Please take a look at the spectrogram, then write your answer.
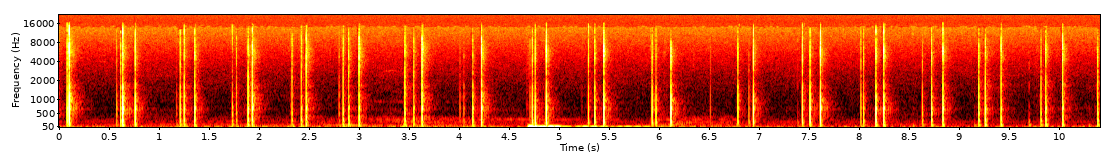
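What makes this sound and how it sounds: A thick hardcover textbook with a glossy laminated cover, a large solid block of paper, is held in one hand while the fingertips and painted nails of the other hand tap and scratch the cover. Quick, dry clicking taps with almost no ring come in rapid pairs and small clusters, with a short scratchy rustle partway through. The sound stays quiet and close throughout.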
